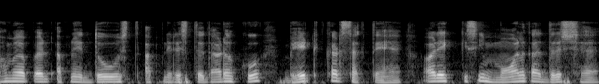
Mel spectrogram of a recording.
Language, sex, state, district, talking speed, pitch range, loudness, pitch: Hindi, male, Bihar, Patna, 170 wpm, 105-140 Hz, -20 LUFS, 120 Hz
